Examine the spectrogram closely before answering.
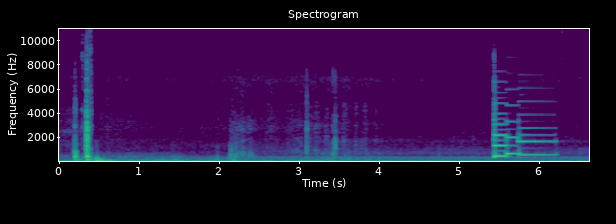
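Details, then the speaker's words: Ford EcoSport after fixing the small interior temperature sensor fan: quiet cabin with low steady hum and short dashboard chime, buzzing at startup gone. "no sound at all no sound at all"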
